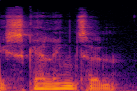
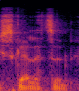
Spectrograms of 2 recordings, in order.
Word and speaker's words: Skeleton: I say Skellington, not Skeleton. No, okay. It is actually Skeleton.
